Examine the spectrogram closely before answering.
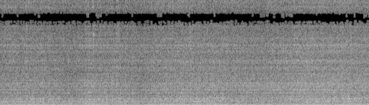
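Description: Loud, steady low rumble from the light-and-sound show's soundtrack over loudspeakers, between lines of narration.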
